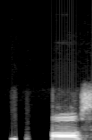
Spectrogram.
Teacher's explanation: और जबान की जड़ देखिए क्या हो रही है, ऑसम पढ़िए। ऑसम, यस, जबान की जड़ पीछे की तरफ उठ रही है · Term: औसम का ऑ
